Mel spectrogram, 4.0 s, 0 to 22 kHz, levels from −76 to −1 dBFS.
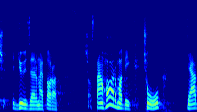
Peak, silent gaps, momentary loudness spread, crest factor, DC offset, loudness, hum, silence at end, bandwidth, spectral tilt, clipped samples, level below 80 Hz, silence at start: -24 dBFS; none; 13 LU; 18 dB; under 0.1%; -41 LUFS; none; 0 s; 15.5 kHz; -5.5 dB/octave; under 0.1%; -82 dBFS; 0 s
